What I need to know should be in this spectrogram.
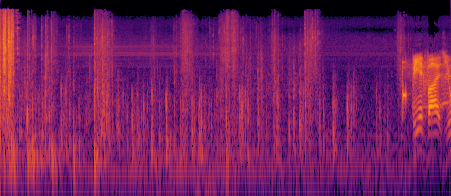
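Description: Footsteps thud on a wooden floor and stairs.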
